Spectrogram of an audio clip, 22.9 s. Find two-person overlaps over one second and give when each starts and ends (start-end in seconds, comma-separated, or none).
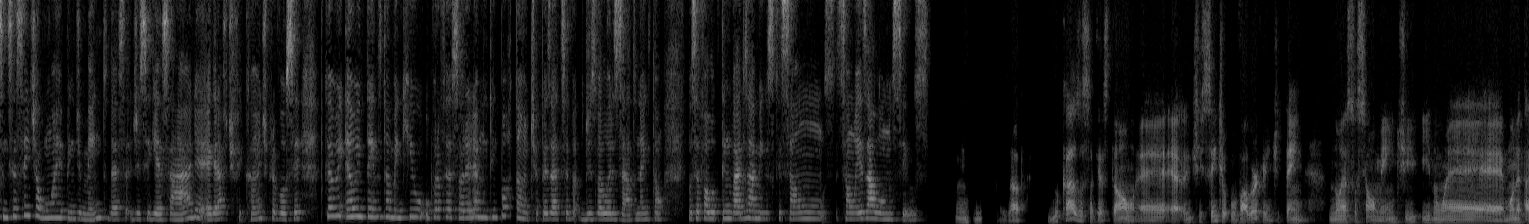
none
